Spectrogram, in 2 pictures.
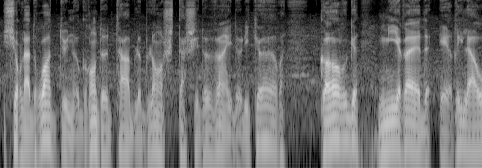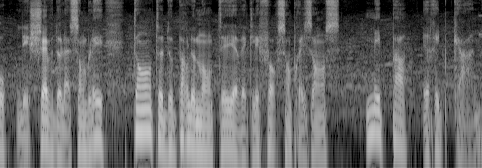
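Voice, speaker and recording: Very deep, unhurried male narrator. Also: animated, a bit bright. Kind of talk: scripted dramatic narration of a sci-fi audio drama.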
